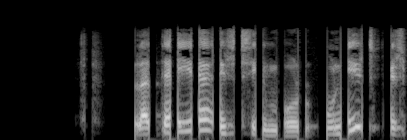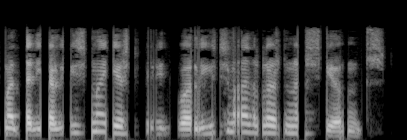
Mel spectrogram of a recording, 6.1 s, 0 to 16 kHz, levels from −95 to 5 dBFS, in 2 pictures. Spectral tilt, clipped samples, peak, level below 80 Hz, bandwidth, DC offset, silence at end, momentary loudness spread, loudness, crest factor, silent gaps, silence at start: -4 dB/octave; under 0.1%; -2 dBFS; -56 dBFS; 7.8 kHz; under 0.1%; 0.2 s; 8 LU; -23 LUFS; 20 dB; 1.76-1.80 s, 2.39-2.44 s, 2.88-2.92 s; 1 s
